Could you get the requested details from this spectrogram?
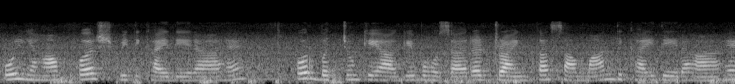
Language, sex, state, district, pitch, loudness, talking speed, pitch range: Hindi, female, Punjab, Pathankot, 205 Hz, -19 LUFS, 170 wpm, 190-220 Hz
